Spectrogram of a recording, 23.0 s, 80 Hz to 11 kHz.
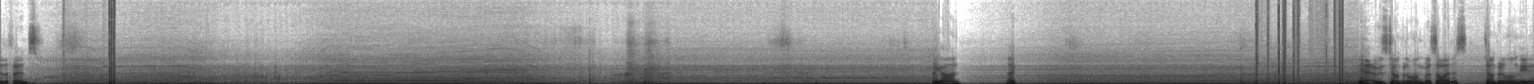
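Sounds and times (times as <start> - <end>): motorcycle engine running: 0.0 - 23.0
sharp click: 18.6 - 20.2.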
